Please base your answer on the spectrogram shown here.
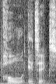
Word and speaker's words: politics: It's actually pronounced poll-itics. You've got to make something of the extra L.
